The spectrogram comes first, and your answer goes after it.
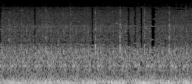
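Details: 1986 GMC Sierra 400 small block V8 after new distributor internals: uneven idle with occasional stumble and loose clatter, smoothing out under power; lifters out of adjustment or carburetor suspected, not confirmed.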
